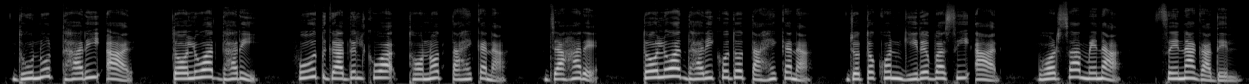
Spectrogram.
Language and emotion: Santali, neutral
